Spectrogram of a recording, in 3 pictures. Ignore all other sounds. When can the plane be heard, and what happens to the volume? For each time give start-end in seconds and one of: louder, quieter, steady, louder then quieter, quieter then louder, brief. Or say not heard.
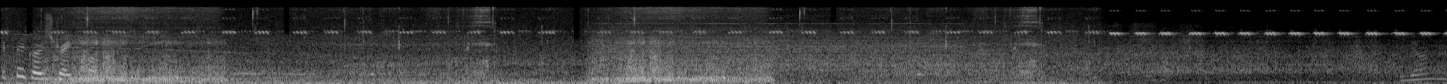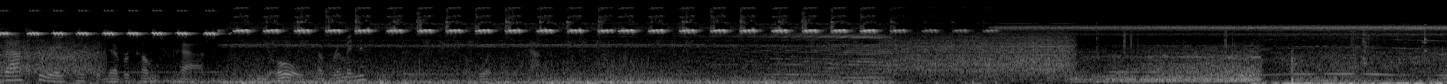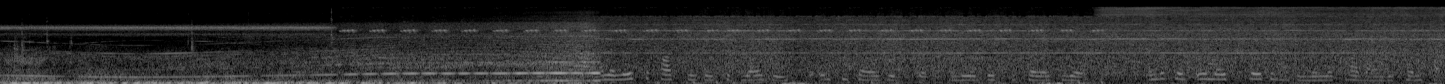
0.0-43.3 quieter then louder.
